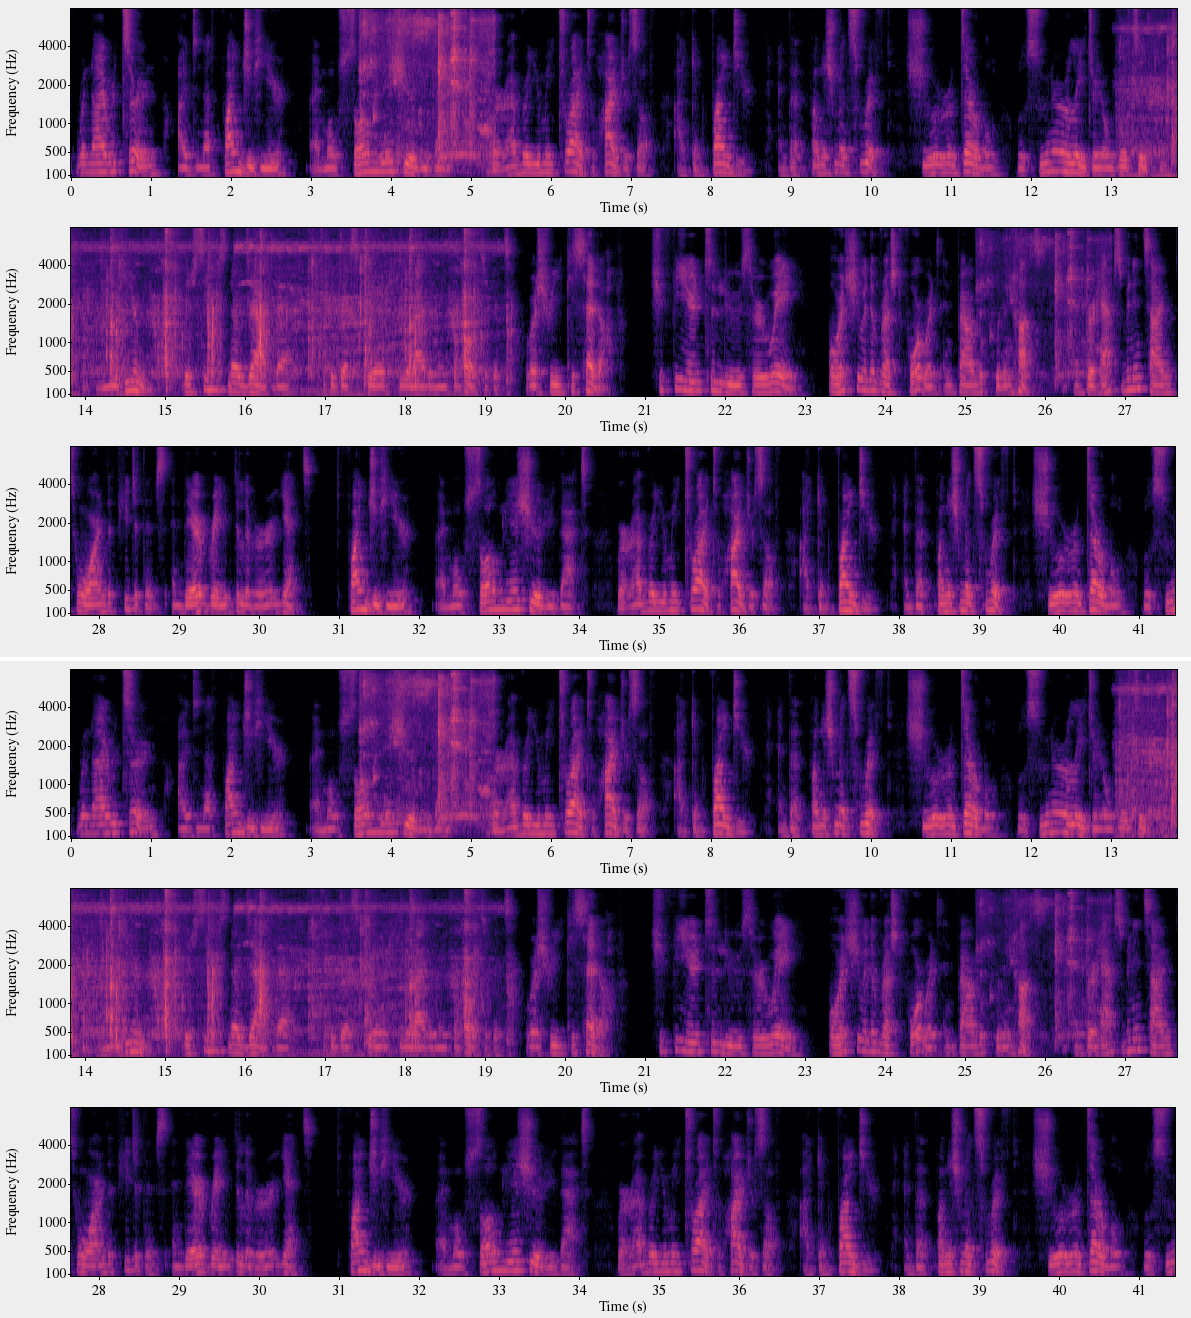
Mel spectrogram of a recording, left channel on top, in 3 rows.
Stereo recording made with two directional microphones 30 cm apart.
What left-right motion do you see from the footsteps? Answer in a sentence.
In this clip you hear the footsteps move from right to left.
